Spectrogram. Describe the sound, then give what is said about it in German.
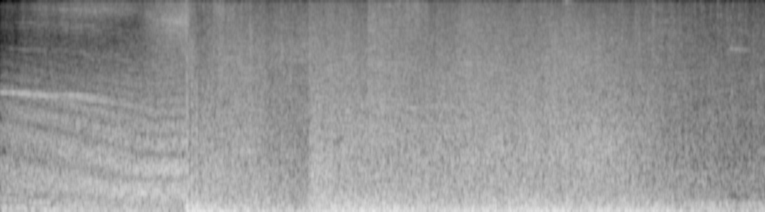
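A whining aircraft engine drones briefly, then a plane crashes with a sudden loud burst, followed by a heavy, sustained rumbling roar of explosion and debris that continues to the end. “Ja, und über den Dschungel ähm, von Südamerika, im tiefsten Dschungel, da sind sie leider Gottes dann auch abgestürzt.”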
